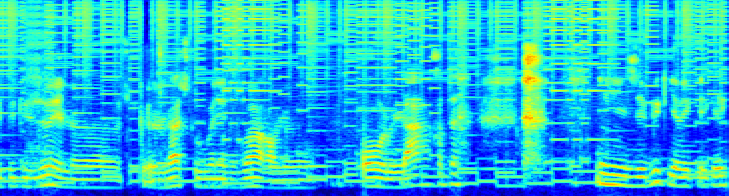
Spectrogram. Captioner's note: laugh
